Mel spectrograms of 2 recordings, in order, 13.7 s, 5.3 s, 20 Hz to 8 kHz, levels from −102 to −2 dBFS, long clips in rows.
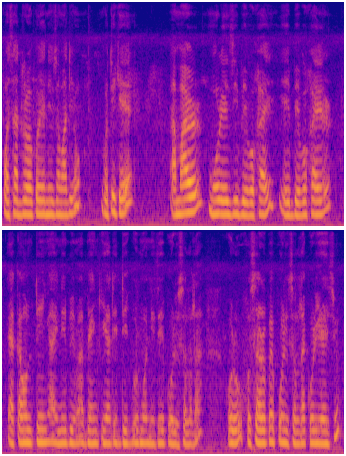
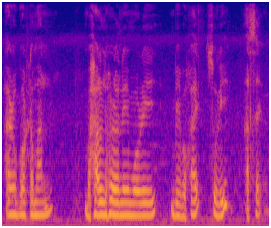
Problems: background sounds at intervals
